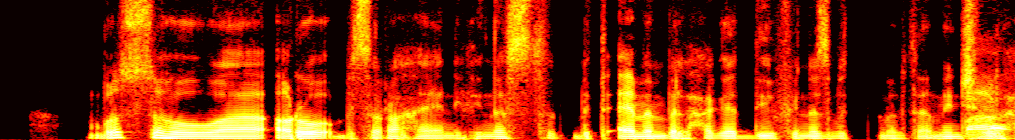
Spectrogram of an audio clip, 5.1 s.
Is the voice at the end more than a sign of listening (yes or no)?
yes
